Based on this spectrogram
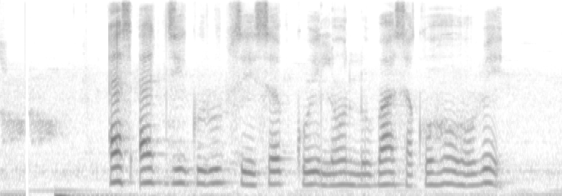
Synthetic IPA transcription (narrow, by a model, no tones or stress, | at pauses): ɛsɛːt͡ʃd͡ʒiɡʊɾuːpsesɐb̚koːilɔːnlobasəkoɦoɦoːbeː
